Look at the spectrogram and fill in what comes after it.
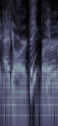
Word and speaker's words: Hjortsberg: I don't know if I'm saying that right. Hjortsberg. – Might be. Yes, that's how you have to say it.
